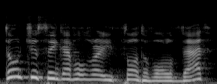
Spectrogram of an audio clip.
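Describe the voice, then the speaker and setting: A woman's voice: on the high side, very animated, a little fast, dark tone. A woman voicing a stressed, urgent woman writer with a secret in a story reading. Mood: exasperated. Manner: urgent, hissing and pleading.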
